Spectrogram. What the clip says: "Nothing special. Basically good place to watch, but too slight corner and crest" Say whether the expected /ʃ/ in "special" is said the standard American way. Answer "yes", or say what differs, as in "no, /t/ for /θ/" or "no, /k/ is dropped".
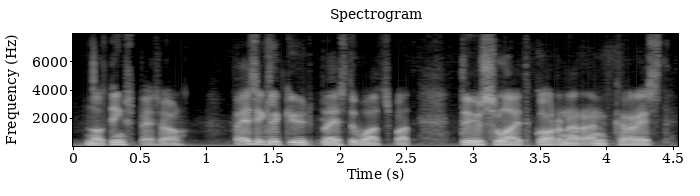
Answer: no, /s/ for /ʃ/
